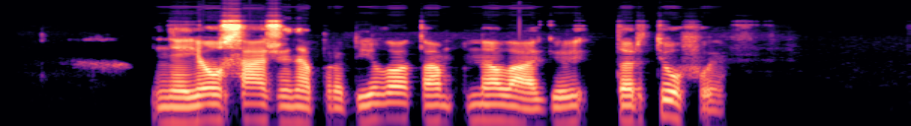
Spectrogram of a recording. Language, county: Lithuanian, Vilnius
